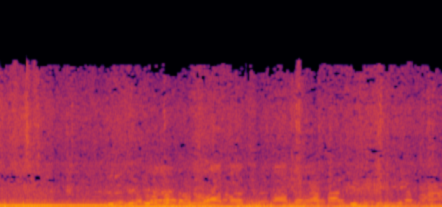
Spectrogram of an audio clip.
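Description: Small boat's engine running steadily as the boat moves through the water, with a steady tone in the hum that drops out about a second in; voices talk over it.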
